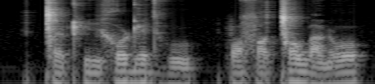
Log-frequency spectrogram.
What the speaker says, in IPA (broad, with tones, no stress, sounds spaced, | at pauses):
ǀ ɛ˨ ʈʰ iː˨ x o˦ ɖ e˦ dʱ u˨ | p ʊː˨ sˤ a˨ ǀ ɔ˦ w a˨ ɳ o˦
